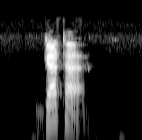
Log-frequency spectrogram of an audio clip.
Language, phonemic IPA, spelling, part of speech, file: Pashto, /ɡəʈa/, ګټه, noun, Ps-ګټه.oga
- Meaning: 1. profit, benefit 2. rock, stone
